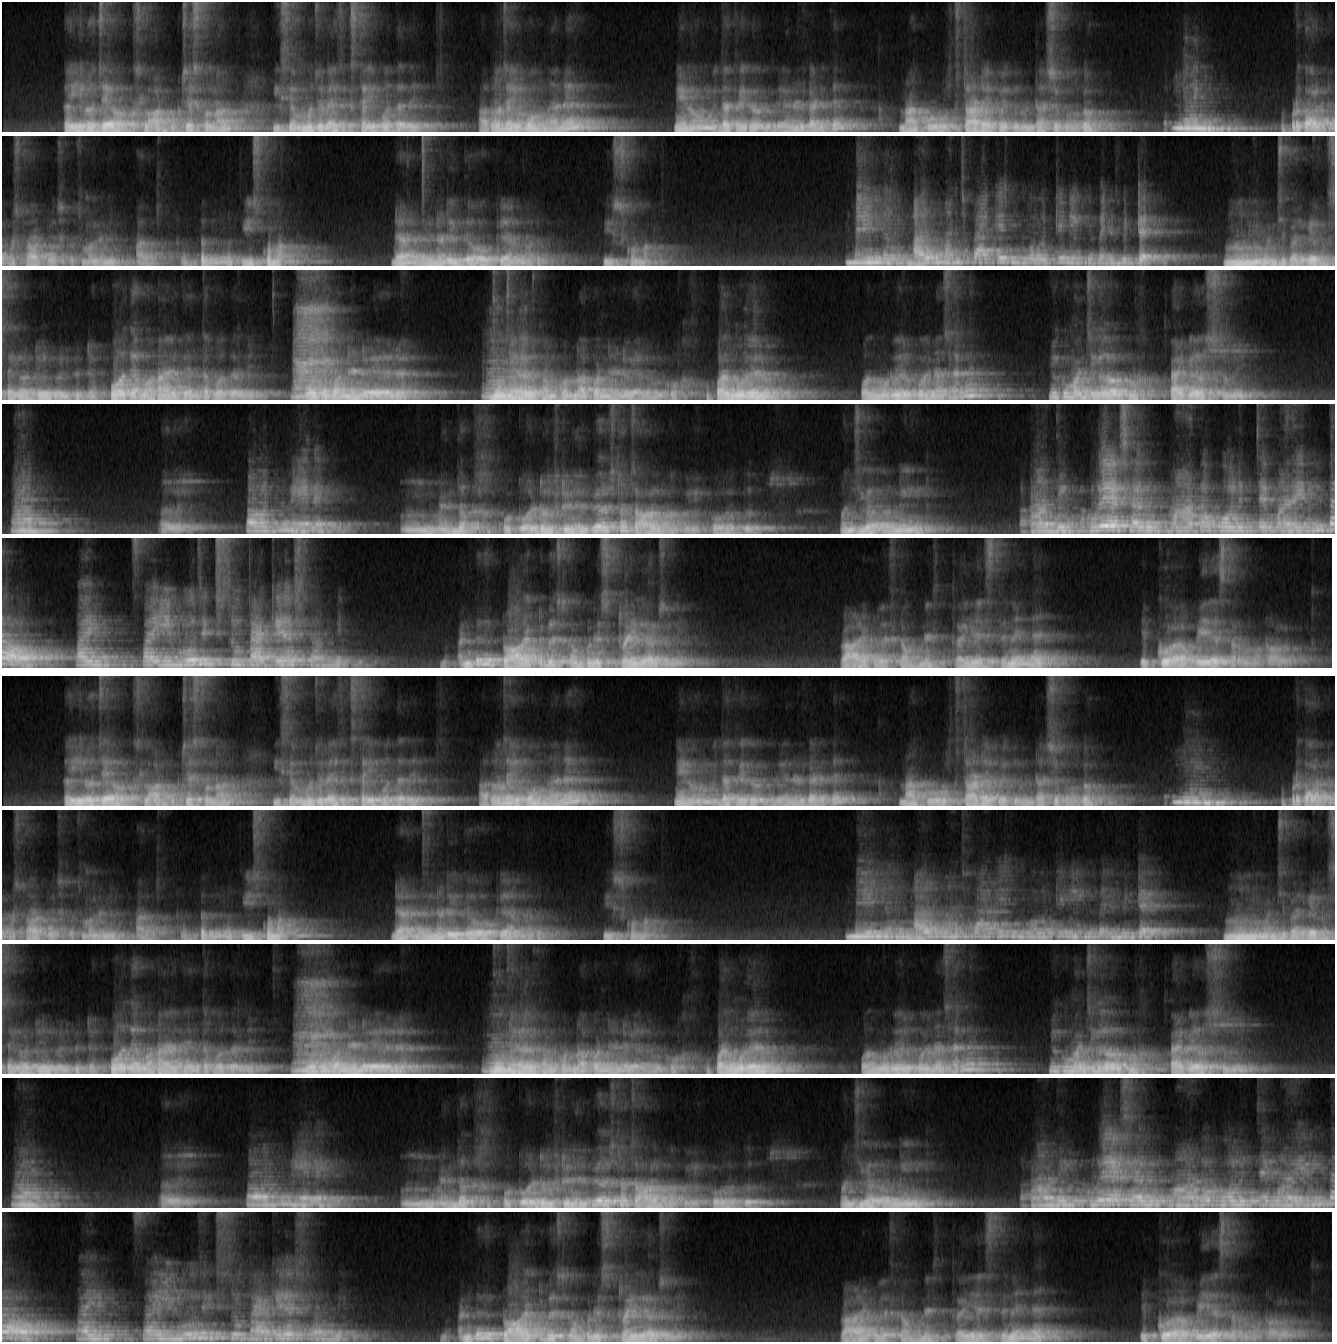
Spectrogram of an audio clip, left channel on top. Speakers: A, in the centre; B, on the left.
A: ఇంగ ఈ రోజే ఒక స్లాట్ బుక్ చేసుకున్నా ఈ సెమ్ జులై సిక్స్త్ అయిపోతుది ఆ రోజు
B: ఆహా
A: అయిపొంగానే నేను మిగతా త్రీ థౌసండ్ త్రీ హండ్రెడ్ కడితే నాకు స్టార్ట్ అయిపోయిద్ది మెంటార్ షిప్ ప్రోగ్రాం
B: ఉహు
A: కా <unintelligible> వలంటే అప్పుడు స్టాప్ చేసుకోవచ్చు మళ్ళీ నేను ఆధార్ ఉంటుంది తీసుకున్న
B: ఊహూ.
A: డాడీ నీ అడిగితే ఓకే అన్నాడు తీసుకున్నా
B: మీల్
A: హ్మ్.
B: అ మంచి ప్యాకేజ్ ఉంది కావట్టి నీకు బెనిఫిటే
A: ఉమ్
B: హ్మ్
A: మంచి ప్యాకేజ్ వస్తాయి. కాబట్టి బేనిఫిటే పోతే మహా అయితే ఎంత పోతది.
B: హ్మ్
A: పోతే పన్నెండు వేలు
B: హ్మ్
A: మూడు నెలలు కనుకున్నా పన్నెండు వేలు అనుకో పదమూడు
B: హ్మ్
A: వేలు అనుకో పదమూడు వేలు పోయినా సరే మీకు మంచిగా ఓ ప్యాకేజ్ వస్తుంది.
B: ఉ
A: ఉ అదే
B: <unintelligible> వేరే
A: ఉమ్ ఎంతో ట్వెల్వ్ టు ఫిఫ్టీన్ అయితే వస్తే చాల్ నాకు ఎక్కువ వద్దు. మంచిగా అన్నీ
B: అది ఎక్కువే అసలు మాతో బోలుత్తే మరి ఎంత ఫై ఫై ఇప్పుడు సిక్స్ ప్యాకేజ్ వస్తంది.
A: అంటే ప్రోడక్ట్ బేస్డ్ కంపెనీస్ ట్రై చేయాల్సి ఉన్నాయి. ప్రొడక్ట్ బేస్ కంపెనీస్ ట్రై చేస్తేనే ఎక్కువ పే చేస్తారు. అనమాట వాళ్ళు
